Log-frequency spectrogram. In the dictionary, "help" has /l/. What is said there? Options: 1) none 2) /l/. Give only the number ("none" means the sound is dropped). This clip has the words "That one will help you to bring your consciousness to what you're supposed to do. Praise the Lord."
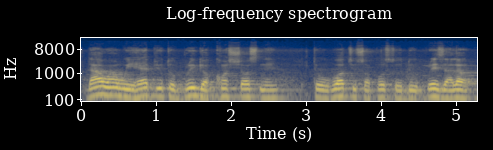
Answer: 2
